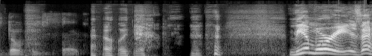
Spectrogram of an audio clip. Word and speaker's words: Miamorii: Miamorii, is that how you say it? Is it Miamorii?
